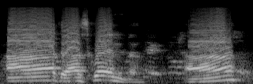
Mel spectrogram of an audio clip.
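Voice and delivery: ordinary talk, nothing marked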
